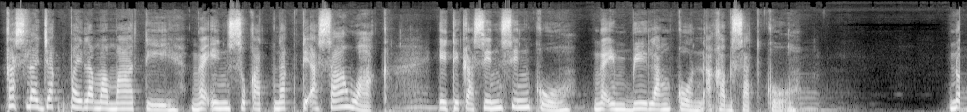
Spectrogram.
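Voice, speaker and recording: A woman playing a betrayed wife who recounts her life in a plaintive, measured way, in dramatized storytelling style. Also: mid-range voice. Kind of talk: first-person dramatized storytelling.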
